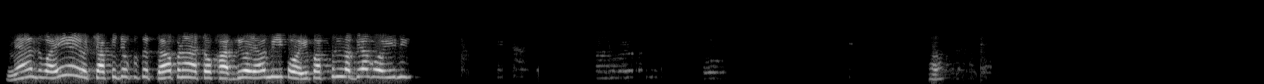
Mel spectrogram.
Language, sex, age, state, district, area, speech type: Dogri, female, 45-60, Jammu and Kashmir, Samba, rural, conversation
